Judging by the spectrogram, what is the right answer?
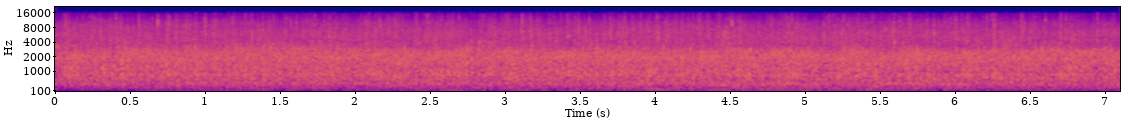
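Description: Applause from many members of parliament: steady clapping from a large group of hands.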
